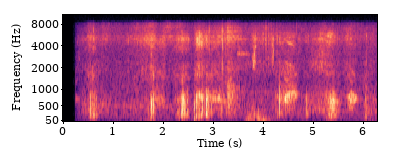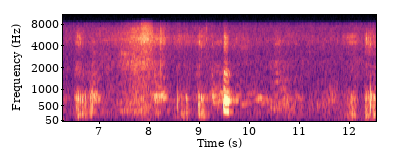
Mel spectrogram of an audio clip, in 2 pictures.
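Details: Dog breathing with repeated noisy, whistling wheezes, some with a high squeaky edge, in a quiet room; wheezing.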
